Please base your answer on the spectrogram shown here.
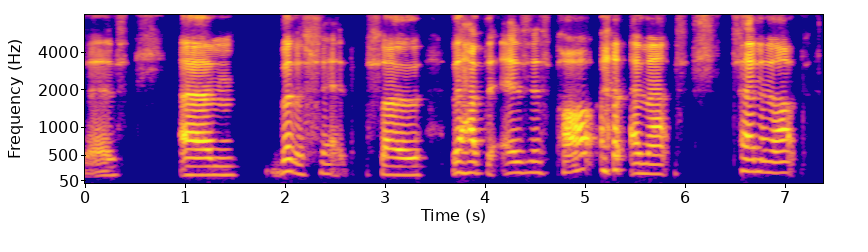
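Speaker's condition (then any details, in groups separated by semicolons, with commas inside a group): Tongue cancer, tongue removed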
